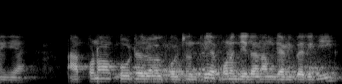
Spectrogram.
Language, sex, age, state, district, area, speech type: Odia, male, 18-30, Odisha, Puri, urban, conversation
